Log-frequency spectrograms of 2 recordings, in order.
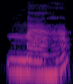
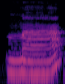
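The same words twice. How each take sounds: The two takes are said the same way.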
